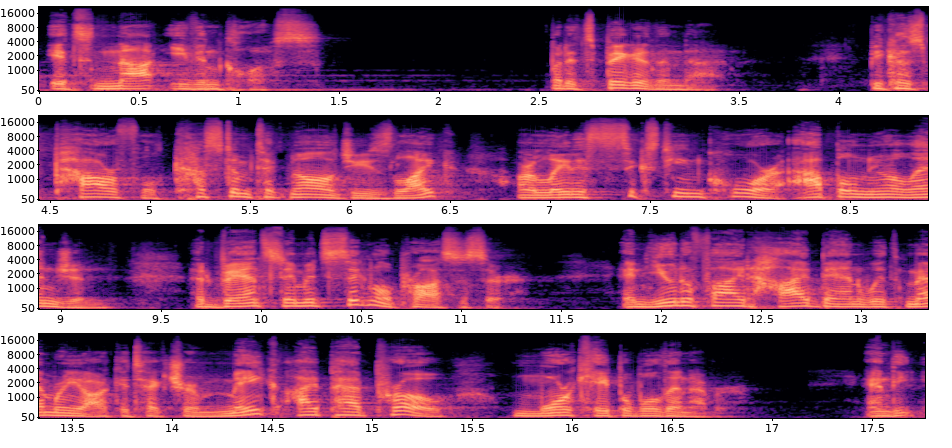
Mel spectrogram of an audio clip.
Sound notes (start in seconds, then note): none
